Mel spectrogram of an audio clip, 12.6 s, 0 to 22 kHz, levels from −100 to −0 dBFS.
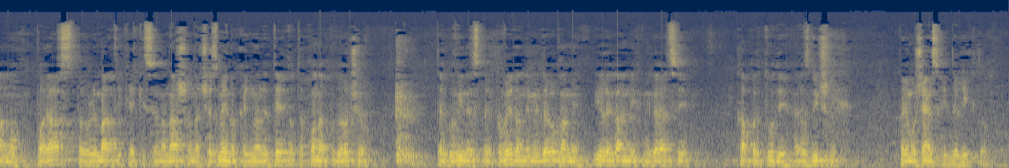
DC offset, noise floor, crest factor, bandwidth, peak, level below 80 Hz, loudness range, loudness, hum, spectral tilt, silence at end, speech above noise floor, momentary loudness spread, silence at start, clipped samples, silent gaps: under 0.1%; -35 dBFS; 16 dB; 13.5 kHz; 0 dBFS; -32 dBFS; 3 LU; -16 LUFS; none; -6 dB/octave; 0 s; 20 dB; 10 LU; 0 s; under 0.1%; none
